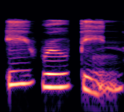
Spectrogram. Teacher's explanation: Irubin, pronounced Irubin, high, mid, low tone, specifically refers to seeds or planting material.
